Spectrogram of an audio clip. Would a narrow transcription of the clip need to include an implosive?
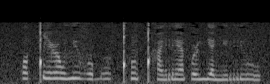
no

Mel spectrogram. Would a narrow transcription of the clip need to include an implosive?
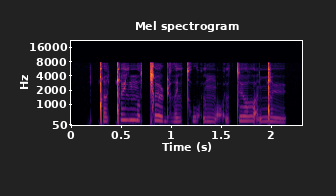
no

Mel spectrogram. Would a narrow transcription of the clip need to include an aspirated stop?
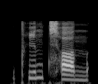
yes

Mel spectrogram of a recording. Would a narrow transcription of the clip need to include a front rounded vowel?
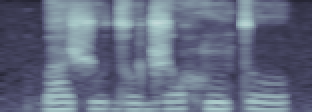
no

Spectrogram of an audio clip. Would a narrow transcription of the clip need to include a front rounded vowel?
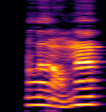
yes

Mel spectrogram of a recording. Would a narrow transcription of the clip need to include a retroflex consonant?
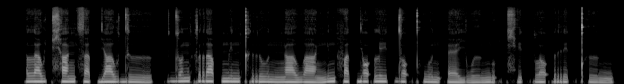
no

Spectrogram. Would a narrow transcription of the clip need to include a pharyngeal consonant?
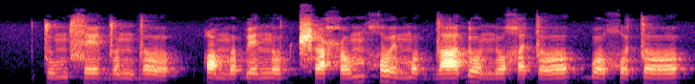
yes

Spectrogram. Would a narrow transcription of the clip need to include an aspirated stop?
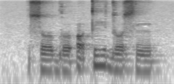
no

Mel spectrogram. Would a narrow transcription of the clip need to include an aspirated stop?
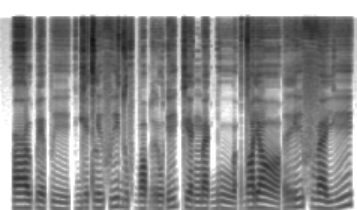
no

